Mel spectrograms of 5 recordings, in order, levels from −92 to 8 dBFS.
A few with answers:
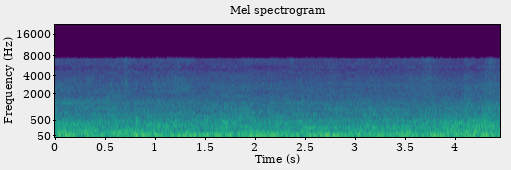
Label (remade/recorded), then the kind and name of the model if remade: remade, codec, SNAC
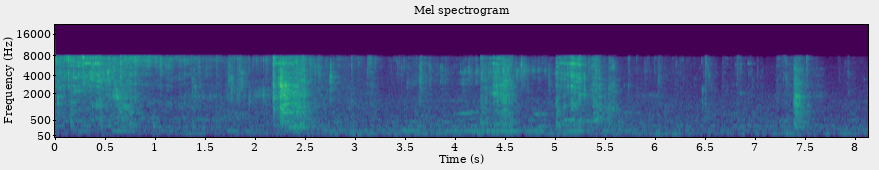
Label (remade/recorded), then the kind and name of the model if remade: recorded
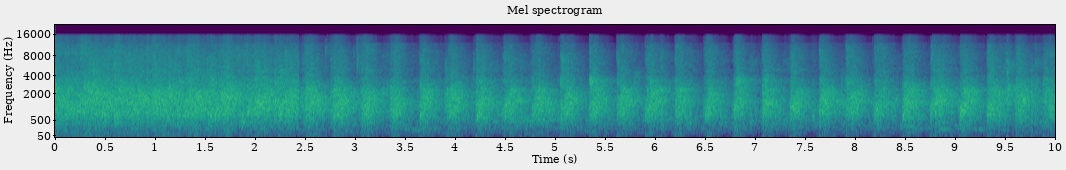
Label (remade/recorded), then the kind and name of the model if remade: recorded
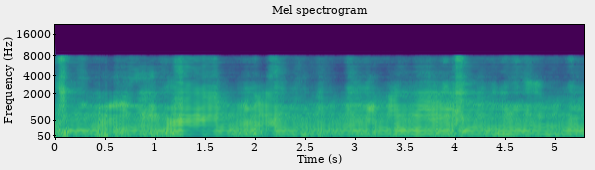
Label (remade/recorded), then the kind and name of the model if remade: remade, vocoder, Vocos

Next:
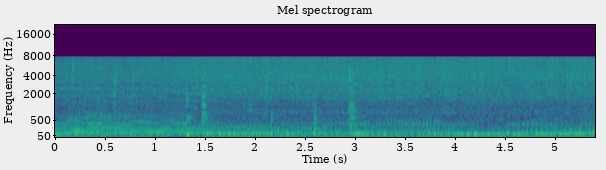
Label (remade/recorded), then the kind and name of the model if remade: recorded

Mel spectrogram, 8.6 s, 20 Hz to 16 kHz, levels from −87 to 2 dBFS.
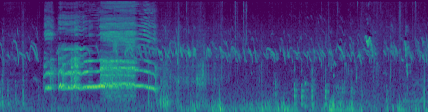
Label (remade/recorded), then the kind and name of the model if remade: remade, vocoder, Vocos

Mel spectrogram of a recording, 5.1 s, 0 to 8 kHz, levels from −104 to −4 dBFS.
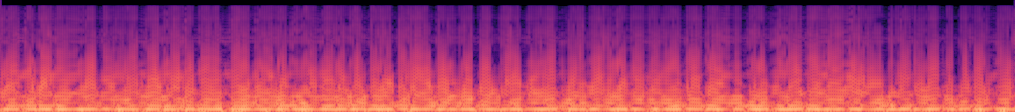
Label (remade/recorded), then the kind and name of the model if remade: remade, vocoder, BigVGAN v2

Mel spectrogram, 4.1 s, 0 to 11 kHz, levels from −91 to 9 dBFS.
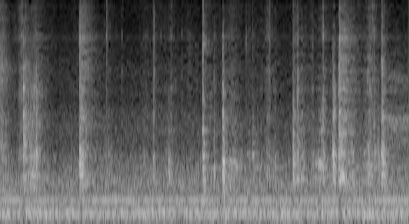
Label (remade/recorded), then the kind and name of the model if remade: recorded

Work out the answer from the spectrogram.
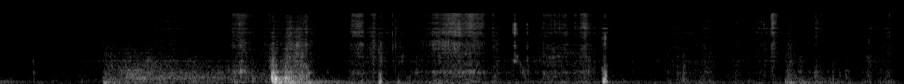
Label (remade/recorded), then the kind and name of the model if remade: remade, codec, HILCodec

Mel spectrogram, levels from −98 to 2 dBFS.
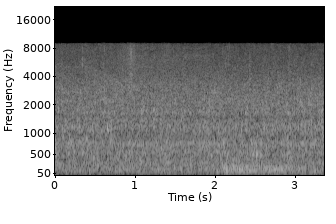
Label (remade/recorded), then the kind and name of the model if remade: recorded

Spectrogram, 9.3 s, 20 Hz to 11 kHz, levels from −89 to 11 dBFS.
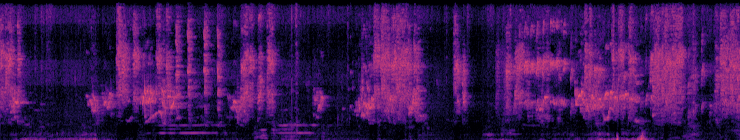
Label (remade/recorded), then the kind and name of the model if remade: recorded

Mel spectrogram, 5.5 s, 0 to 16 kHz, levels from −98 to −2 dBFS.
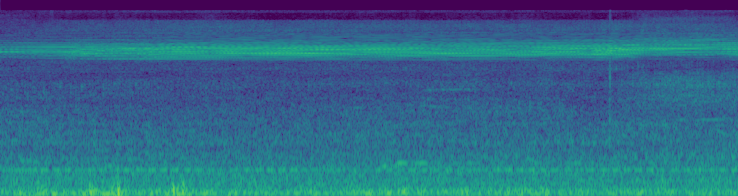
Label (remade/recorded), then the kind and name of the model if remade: recorded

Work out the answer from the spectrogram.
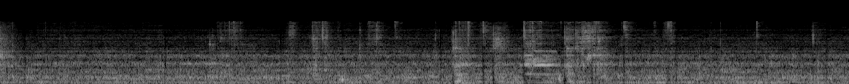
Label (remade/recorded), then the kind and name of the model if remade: remade, codec, SNAC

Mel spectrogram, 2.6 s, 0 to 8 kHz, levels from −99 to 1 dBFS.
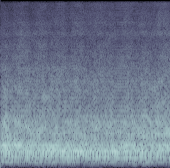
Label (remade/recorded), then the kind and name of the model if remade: remade, vocoder, Vocos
